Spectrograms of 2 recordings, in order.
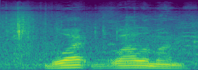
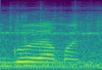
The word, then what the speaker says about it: gulaman: So how do you explain the flavor of Gualaman? Is that how you say it? Gualaman? Yeah, gulaman. Gulaman.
